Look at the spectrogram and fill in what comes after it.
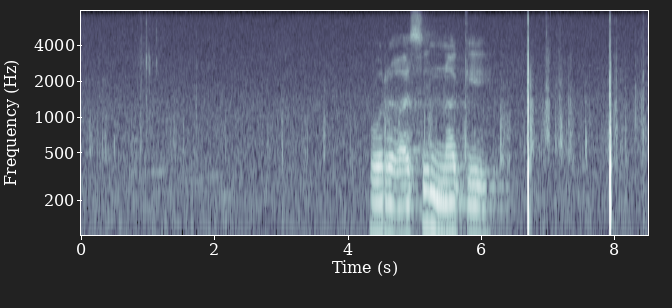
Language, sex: Northern Sotho, male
